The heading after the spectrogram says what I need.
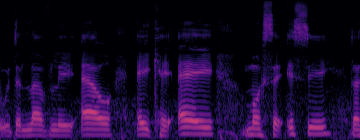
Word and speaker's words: Mose Issie: I'm here with the lovely Elle, aka Mose Issie. Did I say that right? Yes. Is that good? Like, yes. good pronunciation?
